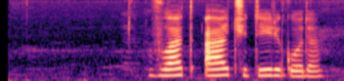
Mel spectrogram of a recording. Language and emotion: Russian, neutral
